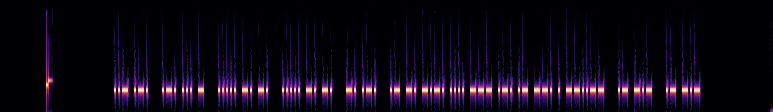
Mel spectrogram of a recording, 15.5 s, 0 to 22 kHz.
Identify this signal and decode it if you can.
Morse code, heard as a keyed tone, about 30 wpm, 700 Hz. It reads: UR RST 5NN 5NN NR ANCHORAGE, AK AK
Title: Practice QSO - Exchange 1 - Beginning - 30wpm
